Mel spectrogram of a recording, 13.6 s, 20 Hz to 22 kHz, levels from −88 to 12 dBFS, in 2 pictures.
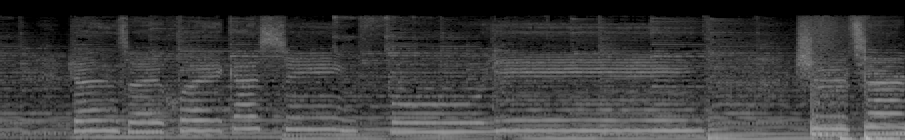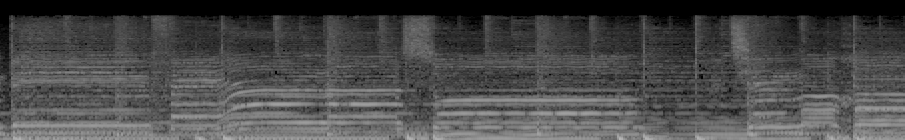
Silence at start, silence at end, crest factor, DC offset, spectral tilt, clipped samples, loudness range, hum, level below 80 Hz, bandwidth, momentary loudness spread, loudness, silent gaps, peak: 0 s; 0 s; 14 dB; under 0.1%; -4.5 dB/octave; under 0.1%; 6 LU; none; -34 dBFS; 14 kHz; 8 LU; -29 LUFS; none; -14 dBFS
